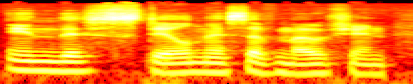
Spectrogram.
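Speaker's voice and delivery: usual speaking voice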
